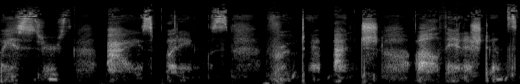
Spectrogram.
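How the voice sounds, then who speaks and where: A whisper moves at a very slow pace in a dry, close sound with no echo. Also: woman. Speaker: vtuber ASMR streamer / storyteller. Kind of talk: soft-spoken ASMR audiobook reading, whispered storytelling. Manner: soft-spoken, whispered narration.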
